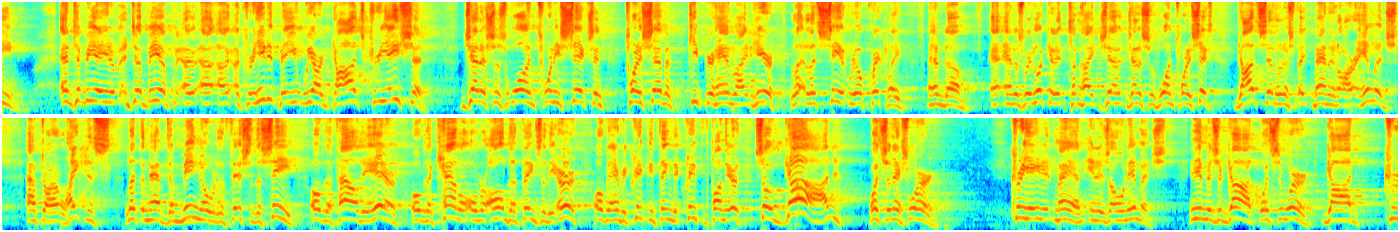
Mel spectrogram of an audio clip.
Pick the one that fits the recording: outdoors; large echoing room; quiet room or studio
large echoing room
